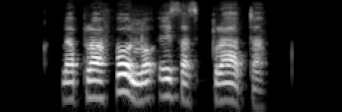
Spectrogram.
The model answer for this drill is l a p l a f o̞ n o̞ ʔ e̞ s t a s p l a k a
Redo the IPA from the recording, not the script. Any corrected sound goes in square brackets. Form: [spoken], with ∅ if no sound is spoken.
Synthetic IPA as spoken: l a p l a f o̞ n o̞ ʔ e̞ s t a s p l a [t] a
